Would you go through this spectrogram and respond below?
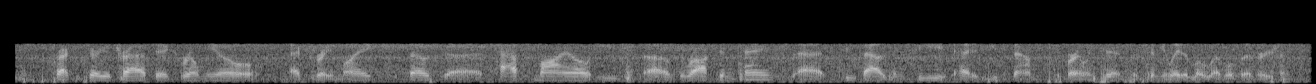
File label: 122 925MHz, scanner radio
